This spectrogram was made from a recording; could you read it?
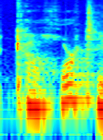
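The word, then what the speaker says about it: Kahhori: Cahorte is how you pronounce her name.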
